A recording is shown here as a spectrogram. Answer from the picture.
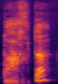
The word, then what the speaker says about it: пахта: Слушайте, кстати, я всю свою жизнь говорил «пахта». Всю жизнь ошибался. Ну, а сейчас вот посмотрел в словаре, ничего не поделаешь. Во всех словарях написано, что правильное ударение на первый слог – пахта.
